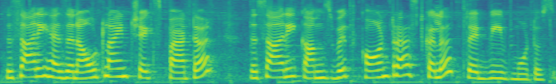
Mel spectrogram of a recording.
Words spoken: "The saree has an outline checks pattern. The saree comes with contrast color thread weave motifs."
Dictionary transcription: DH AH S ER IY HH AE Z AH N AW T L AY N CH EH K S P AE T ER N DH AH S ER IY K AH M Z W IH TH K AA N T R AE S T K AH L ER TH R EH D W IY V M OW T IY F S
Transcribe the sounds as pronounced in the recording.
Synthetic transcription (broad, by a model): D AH S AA IY HH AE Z AH N AW T L AY N CH EH K S P AE T ER N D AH S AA IY K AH M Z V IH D K AA N T R AE S T K AH L ER T R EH D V IY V M OW T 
